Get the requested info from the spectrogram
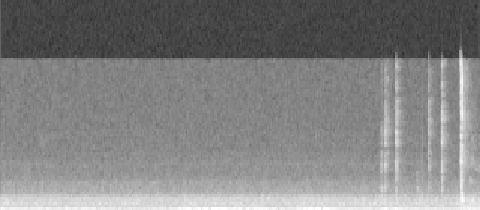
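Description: Quiet room tone with a faint steady hum, then a few quick, sharp clicks at a computer near the end.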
